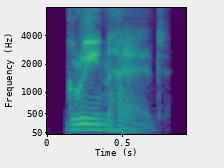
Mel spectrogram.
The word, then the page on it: greenhead: British English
